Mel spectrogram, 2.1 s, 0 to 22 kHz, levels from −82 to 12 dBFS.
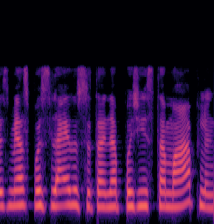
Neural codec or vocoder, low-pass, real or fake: codec, 16 kHz, 4 kbps, X-Codec, HuBERT features, trained on LibriSpeech; 7.2 kHz; fake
